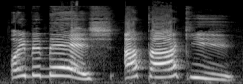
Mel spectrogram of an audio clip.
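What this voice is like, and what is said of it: Exaggerated Rio de Janeiro accent. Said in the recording (Portuguese): “eu podia melhorar nessa entonação, né? ... faz um sotaquezão do Rio”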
